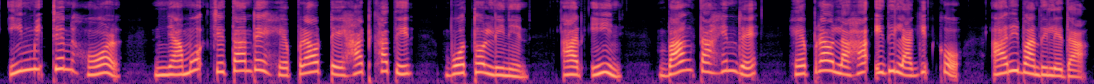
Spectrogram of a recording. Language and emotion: Santali, fearful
